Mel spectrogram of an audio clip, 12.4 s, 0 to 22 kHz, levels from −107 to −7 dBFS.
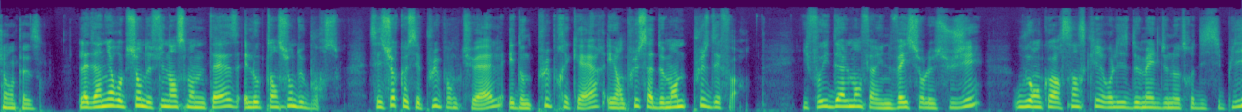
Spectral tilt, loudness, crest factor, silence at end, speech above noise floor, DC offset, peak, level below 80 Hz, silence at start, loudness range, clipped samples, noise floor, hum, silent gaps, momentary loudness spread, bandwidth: -5.5 dB/octave; -23 LUFS; 18 dB; 0 s; 33 dB; under 0.1%; -6 dBFS; -58 dBFS; 0 s; 3 LU; under 0.1%; -55 dBFS; none; none; 11 LU; 16.5 kHz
